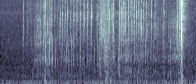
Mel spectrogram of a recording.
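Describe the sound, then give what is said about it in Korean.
Book pages flip quickly in a steady papery flutter of crisp little taps that runs for several seconds. It is moderately soft, with one sharper snap near the end and no voices. “빵과 책과 함께 살아가는 책방소 행성에 책을 휘리릭 넘기는 소리 들으면서 마무리하겠습니다.”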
